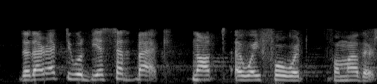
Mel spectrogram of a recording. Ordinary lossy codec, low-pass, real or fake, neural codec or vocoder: AAC, 32 kbps; 5.4 kHz; real; none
